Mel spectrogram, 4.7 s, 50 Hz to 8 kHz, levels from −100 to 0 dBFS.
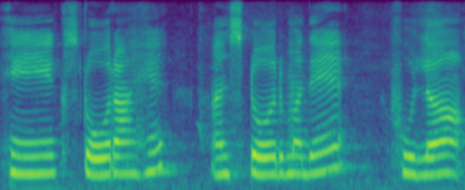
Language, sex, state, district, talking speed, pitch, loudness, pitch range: Marathi, female, Karnataka, Belgaum, 115 wpm, 235 Hz, -20 LUFS, 230-250 Hz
